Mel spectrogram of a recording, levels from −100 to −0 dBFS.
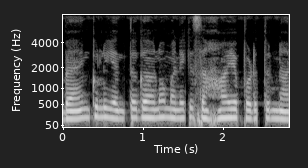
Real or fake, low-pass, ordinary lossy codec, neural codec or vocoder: real; none; none; none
